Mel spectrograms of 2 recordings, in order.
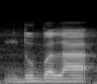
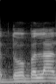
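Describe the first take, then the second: First: दुबला with a short u, du-bla, no o sound; the right reading दुबला, short u in the first syllable; correct pronunciation. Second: दोबला said with a long o in the first syllable, do-bla; the mistaken reading दोबला, first vowel o; दोबला as do-bla with a rounded o; wrong pronunciation. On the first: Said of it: "अब यहाँ पे दुब नहीं पढ़ेंगे". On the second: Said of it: "दोबला नहीं पढ़ेंगे". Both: Shown as a demonstration.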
